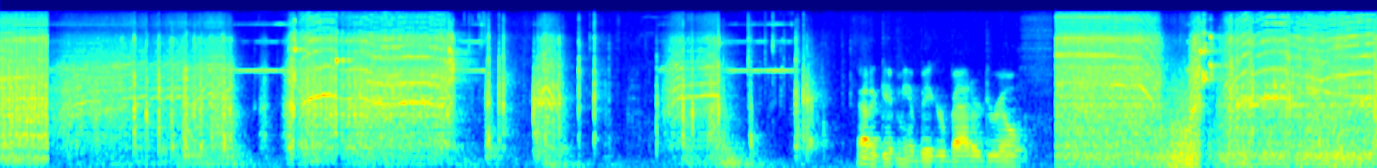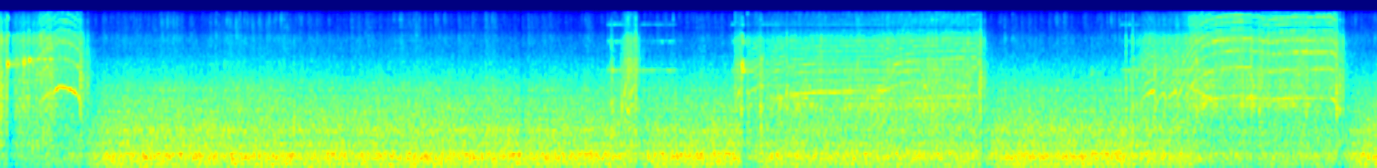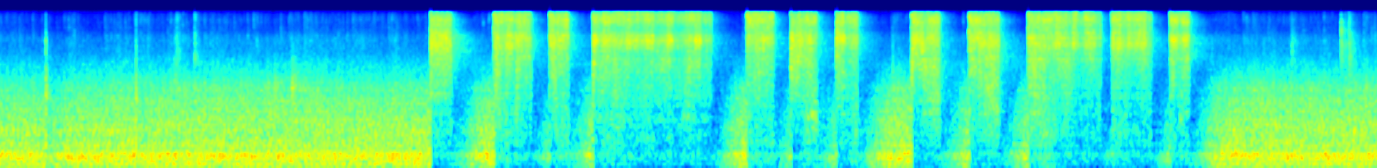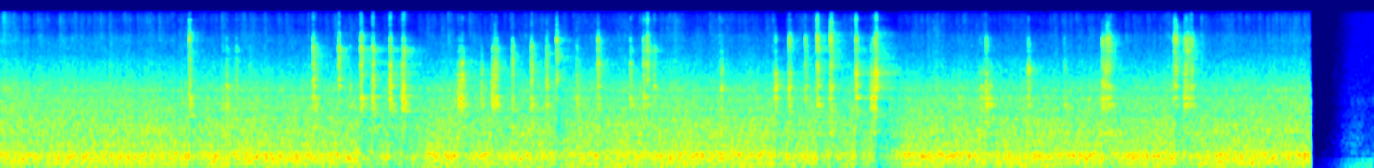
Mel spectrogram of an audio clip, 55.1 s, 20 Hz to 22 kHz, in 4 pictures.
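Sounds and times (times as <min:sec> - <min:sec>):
cordless drill whine: 0:00.0 - 0:05.7, 0:06.6 - 0:07.8, 0:10.6 - 0:14.7, 0:19.8 - 0:20.5, 0:21.1 - 0:23.7, 0:25.0 - 0:27.3
compressed air blasts: 0:31.8 - 0:39.5.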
